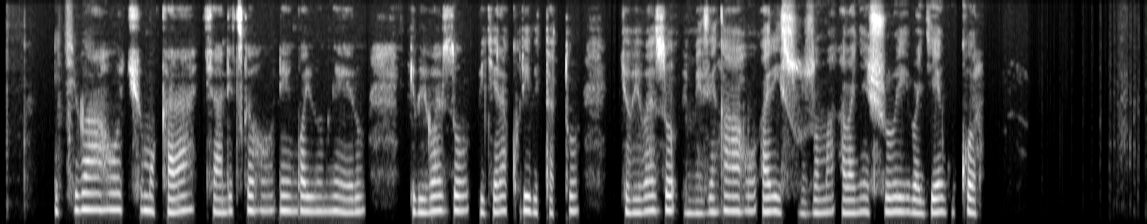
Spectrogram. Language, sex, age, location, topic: Kinyarwanda, female, 18-24, Huye, education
